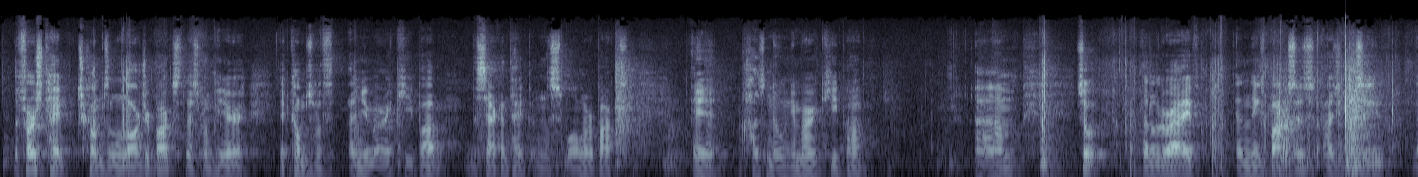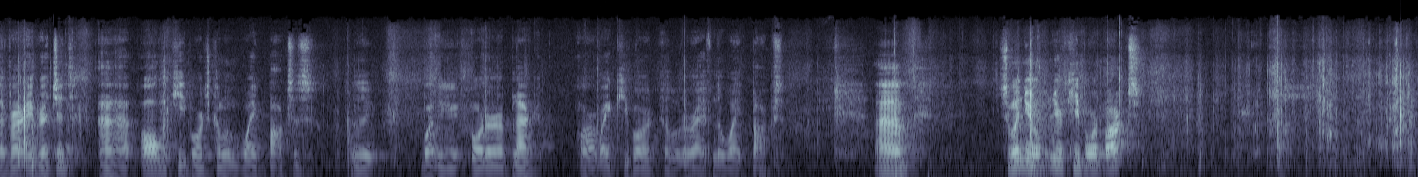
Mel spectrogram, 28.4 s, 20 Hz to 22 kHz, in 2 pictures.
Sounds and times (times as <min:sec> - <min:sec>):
Speech: 0:00.1 - 0:08.8, 0:09.7 - 0:10.2, 0:10.8 - 0:22.1, 0:23.0 - 0:23.4, 0:24.2 - 0:25.7.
